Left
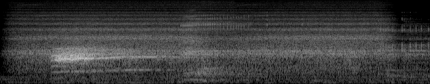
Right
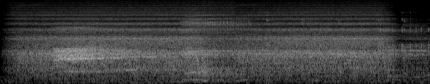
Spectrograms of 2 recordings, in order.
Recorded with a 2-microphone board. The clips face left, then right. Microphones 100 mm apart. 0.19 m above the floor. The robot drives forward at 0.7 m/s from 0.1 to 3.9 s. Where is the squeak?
5° right (ahead or behind), 1.6 m.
